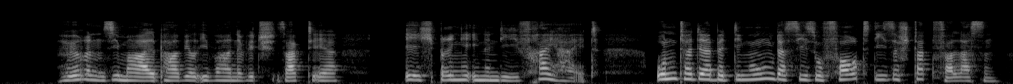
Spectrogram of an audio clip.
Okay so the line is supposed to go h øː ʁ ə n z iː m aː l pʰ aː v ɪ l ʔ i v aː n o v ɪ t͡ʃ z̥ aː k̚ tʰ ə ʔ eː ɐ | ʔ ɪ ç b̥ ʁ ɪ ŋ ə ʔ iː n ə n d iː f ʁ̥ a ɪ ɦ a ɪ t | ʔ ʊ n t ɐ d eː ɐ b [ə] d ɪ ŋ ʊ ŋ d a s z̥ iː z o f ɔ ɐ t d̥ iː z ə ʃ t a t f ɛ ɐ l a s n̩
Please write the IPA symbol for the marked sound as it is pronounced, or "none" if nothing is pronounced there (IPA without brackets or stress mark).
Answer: ə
